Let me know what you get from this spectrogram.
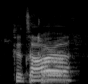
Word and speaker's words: Katara: Katana, or is it? Did I say it right? Katana. – Katara.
